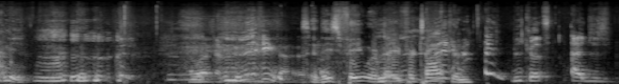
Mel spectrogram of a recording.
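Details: Adult speaker; typical speech.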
